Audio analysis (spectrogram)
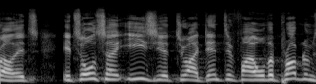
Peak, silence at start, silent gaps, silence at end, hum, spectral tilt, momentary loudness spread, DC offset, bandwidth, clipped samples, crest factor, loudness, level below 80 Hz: -6 dBFS; 0 s; none; 0 s; none; -3.5 dB/octave; 7 LU; under 0.1%; 15.5 kHz; under 0.1%; 16 dB; -22 LUFS; -66 dBFS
